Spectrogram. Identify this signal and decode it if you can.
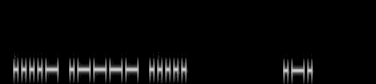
Morse code, heard as a keyed tone, about 30 wpm, 700 Hz. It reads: 415 R
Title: Worked All Europe DX Contest - QTC Exchange - 30wpm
